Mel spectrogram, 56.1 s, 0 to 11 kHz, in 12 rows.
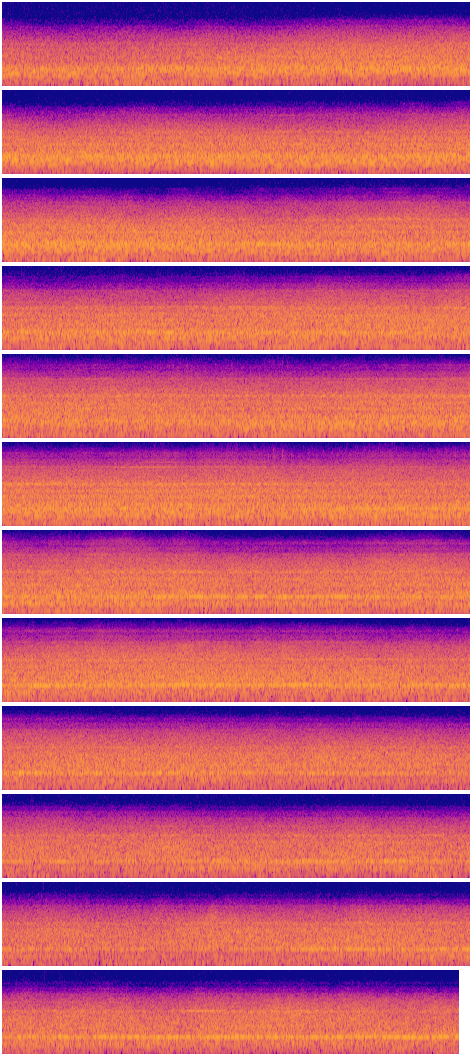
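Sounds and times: high engine whine: 0.0 - 56.0
turboprop engines droning: 0.0 - 56.0.

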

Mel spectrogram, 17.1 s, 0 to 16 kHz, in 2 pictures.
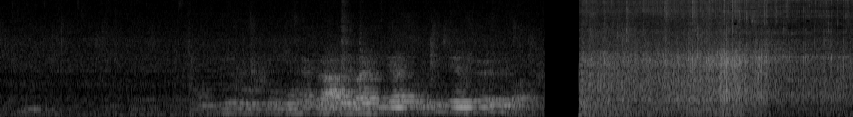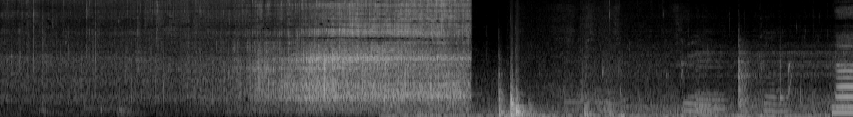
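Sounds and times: water sizzling on hot food: 5.8 - 13.3
low knock: 13.3 - 14.9.

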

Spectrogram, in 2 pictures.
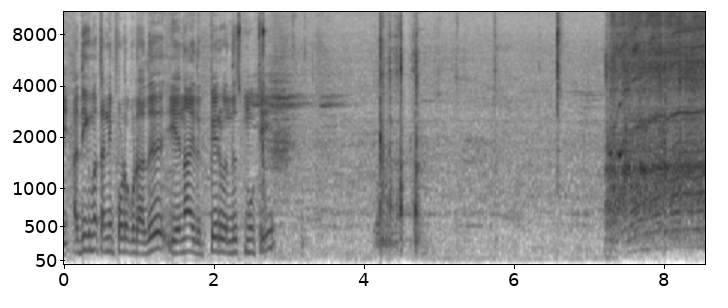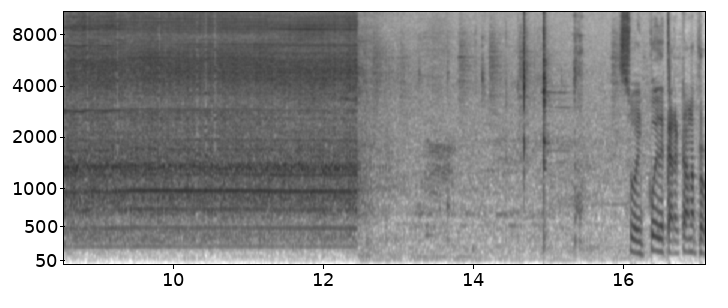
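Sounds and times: blender motor running: 7.2 - 12.6.

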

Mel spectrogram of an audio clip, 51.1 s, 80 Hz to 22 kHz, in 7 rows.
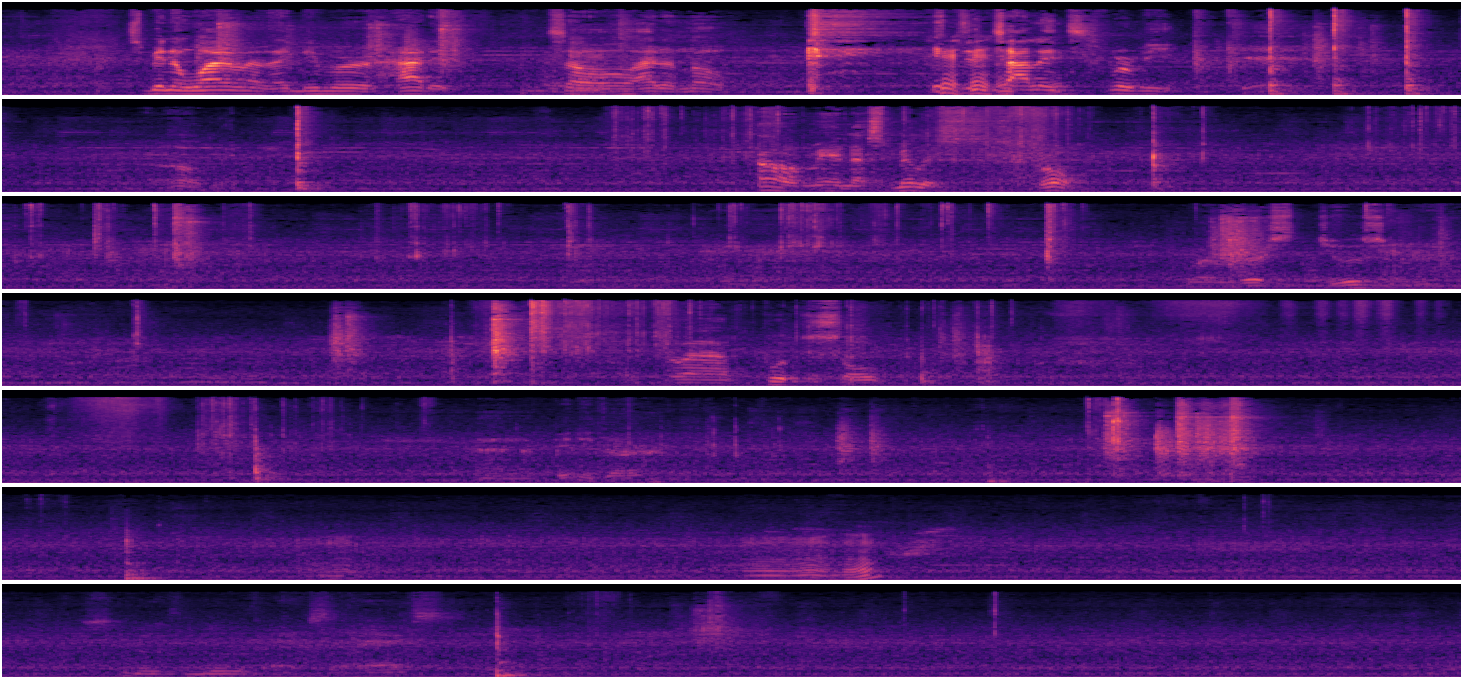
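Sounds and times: steady low hum: 0.0 - 51.0
crackly handling noises: 10.2 - 13.4, 14.0 - 22.7, 23.4 - 35.9.

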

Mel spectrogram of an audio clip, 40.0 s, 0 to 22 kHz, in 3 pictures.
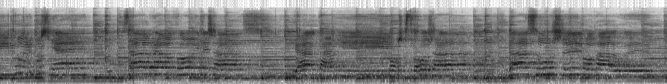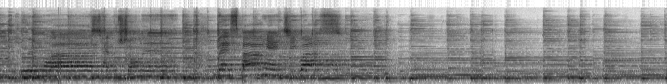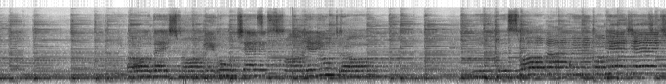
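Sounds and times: girls singing together: 0.0 - 20.8, 29.0 - 34.4, 36.1 - 40.0
acoustic guitar strumming: 0.0 - 40.0.

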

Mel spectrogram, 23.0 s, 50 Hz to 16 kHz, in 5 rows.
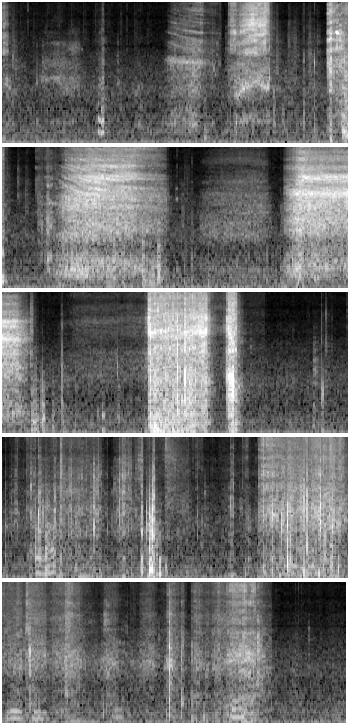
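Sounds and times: exhaling into a balloon: 4.3 - 9.7, 11.0 - 12.4.

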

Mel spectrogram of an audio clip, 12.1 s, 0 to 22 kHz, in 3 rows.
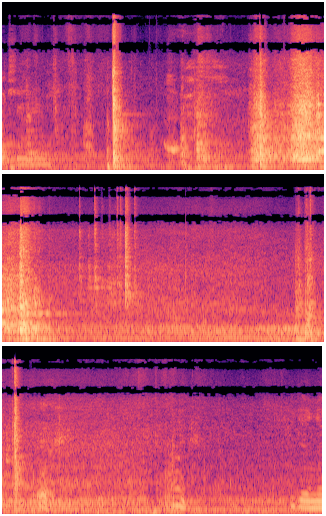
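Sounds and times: sheet metal scraping and clattering: 2.3 - 5.8.

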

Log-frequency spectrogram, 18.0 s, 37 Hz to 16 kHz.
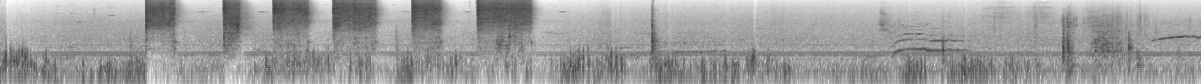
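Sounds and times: welding bursts: 2.2 - 2.7, 3.4 - 8.1.

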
